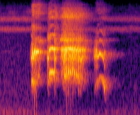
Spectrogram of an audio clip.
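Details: Single crow of a red junglefowl, heard during trapping with a decoy against a young wild junglefowl: a brief, raucous crow in four bursts, the long middle phrase held before a short cut-off ending, with constant shrill insect noise behind.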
